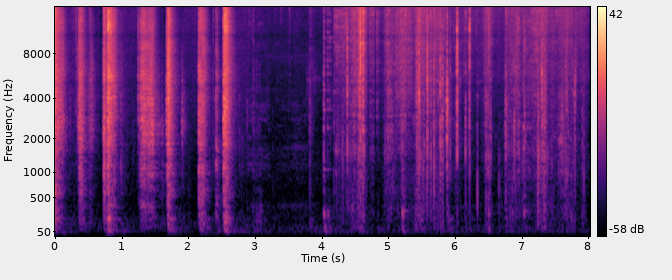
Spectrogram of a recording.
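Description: Vinyl soffit panel being pulled down, giving a run of sharp cracks and snaps over the first three seconds as it bends and pulls out of its track. After that comes a softer crinkling rustle of the paper facing on fibreglass insulation as a hand pushes in among it.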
